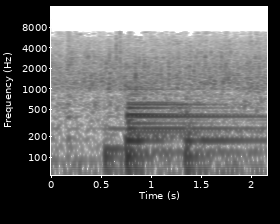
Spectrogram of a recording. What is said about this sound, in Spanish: Arroyo. Un arroyo. Seleccionado. Arroyo.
